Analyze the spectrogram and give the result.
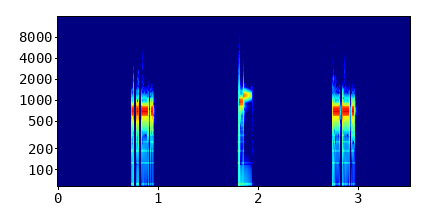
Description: Morse code, heard as a keyed tone, about 50 wpm, 700 Hz. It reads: F G
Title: Single Letter-Number 50wpm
